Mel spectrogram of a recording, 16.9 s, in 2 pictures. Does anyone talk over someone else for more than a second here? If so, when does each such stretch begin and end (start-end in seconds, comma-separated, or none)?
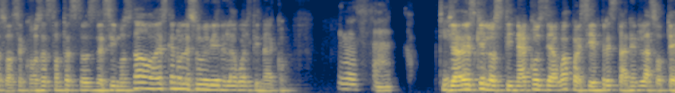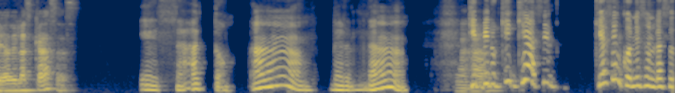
none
